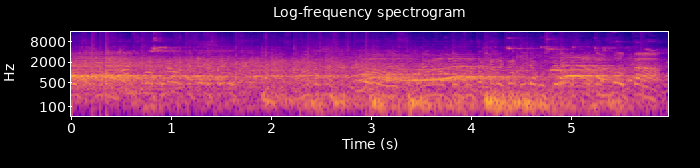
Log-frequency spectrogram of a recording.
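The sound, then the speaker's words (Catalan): A basketball bounces repeatedly on a hardwood court during a Club Bàsquet Valls game amid squeaking sneakers and a busy arena crowd, with a commentator talking in Catalan over the action. “Bota la pilota.”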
